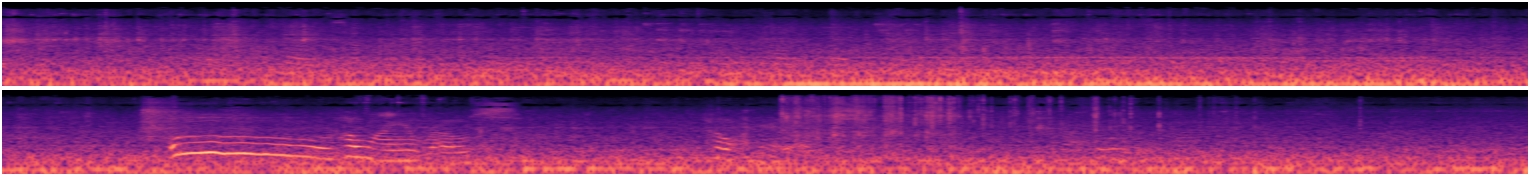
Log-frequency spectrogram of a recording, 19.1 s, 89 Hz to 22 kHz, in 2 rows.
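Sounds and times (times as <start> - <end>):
constant low hum: 0.0 - 19.0
shopping cart rattling on concrete: 14.4 - 17.2.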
